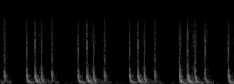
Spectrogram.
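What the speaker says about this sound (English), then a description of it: "you jumped on the new Frontiers horse" Horse hooves clop in a steady repeating gait in the online fantasy game Dark Age of Camelot, the bursts of footfalls evenly spaced and fairly close throughout.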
